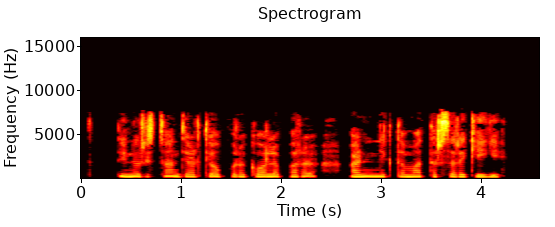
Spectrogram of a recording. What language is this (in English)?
Pashto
